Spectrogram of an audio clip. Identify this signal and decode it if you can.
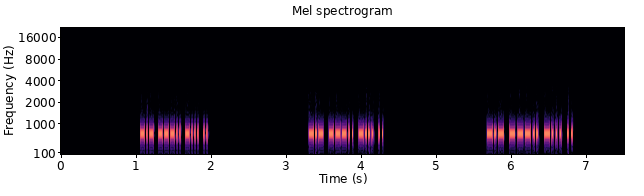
Morse code, heard as a keyed tone, about 52 wpm, 700 Hz. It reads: K8BI K8BI K8BI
